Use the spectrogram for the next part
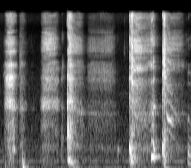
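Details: Several short, dry cough bursts with throat clearing, about five in three seconds, from a young woman unwell for some time, with a stuffy nose, on painkillers for a sore throat and newly prescribed an inhaled steroid.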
